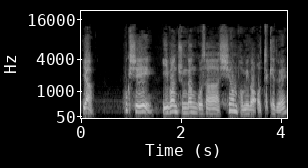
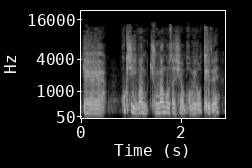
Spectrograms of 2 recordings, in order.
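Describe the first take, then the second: First: The sentence is said slowly. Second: The sentence is said fast.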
